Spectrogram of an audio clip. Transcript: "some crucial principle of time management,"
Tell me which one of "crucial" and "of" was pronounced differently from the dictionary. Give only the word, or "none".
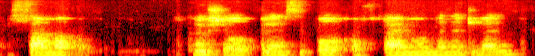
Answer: of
